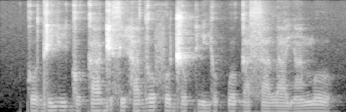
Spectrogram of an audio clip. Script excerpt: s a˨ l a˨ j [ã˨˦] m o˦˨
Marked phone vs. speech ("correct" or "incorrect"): correct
